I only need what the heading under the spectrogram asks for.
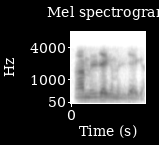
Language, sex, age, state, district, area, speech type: Hindi, male, 18-30, Rajasthan, Jodhpur, urban, conversation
